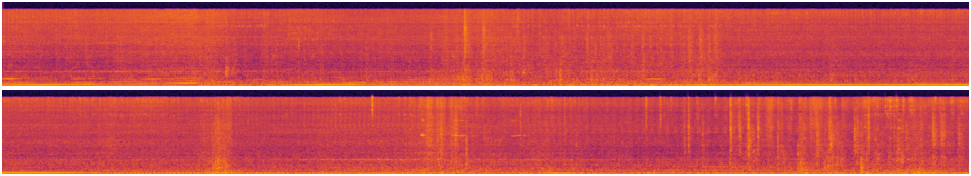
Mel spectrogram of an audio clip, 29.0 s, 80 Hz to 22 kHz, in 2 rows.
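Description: Renault 4's four-cylinder engine heard from inside the cabin while driving: its pitch rises twice as it pulls through the gears in the first seven seconds or so, then it runs steadily at cruising speed, its note dropping about sixteen seconds in.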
